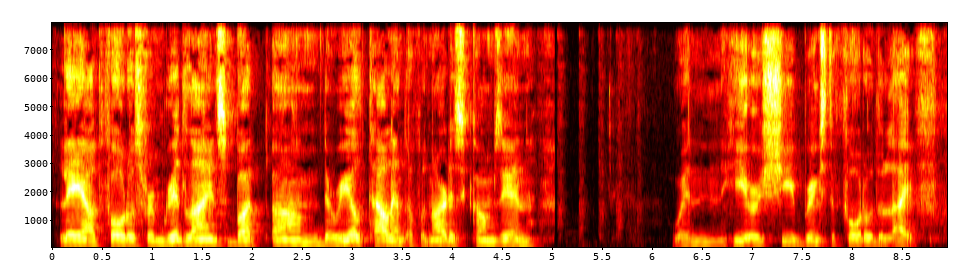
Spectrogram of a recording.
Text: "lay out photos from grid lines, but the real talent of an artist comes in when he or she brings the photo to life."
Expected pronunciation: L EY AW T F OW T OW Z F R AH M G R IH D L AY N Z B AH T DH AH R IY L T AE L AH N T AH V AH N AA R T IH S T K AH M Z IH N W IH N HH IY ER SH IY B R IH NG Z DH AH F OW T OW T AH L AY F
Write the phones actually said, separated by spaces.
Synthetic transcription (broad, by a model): L EY AW T F OW T OW Z F R AH M G R IH D L AY N Z B AH T DH AH R IY L T AE L AH N T AH V AH N AA R T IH S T K AH M Z IH N W IH N HH IY ER SH IY B R IH NG Z DH AH F OW T OW T AH L AY F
